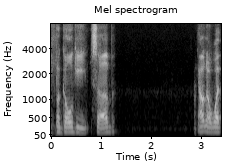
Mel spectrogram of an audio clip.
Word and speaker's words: bulgogi: Yeah, so you can get like a fucking badass like bulgogi sub. I don't know what that is, but it sounds fat. Bulgogi's a beef, Korean beef dish.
